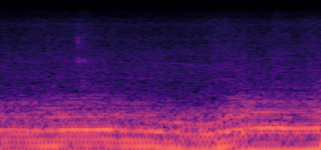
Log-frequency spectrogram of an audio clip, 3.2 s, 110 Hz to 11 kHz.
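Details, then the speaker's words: Cavalier V6 idling after its first start in 3 years, started with a NOCO booster after checking fluids: low, smooth, even idle with a steady purr and no ticks, knocks or misses. Normal healthy idle. "listen to that purrin I love a V6"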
